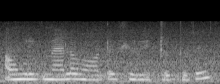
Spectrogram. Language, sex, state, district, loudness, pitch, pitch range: Tamil, female, Tamil Nadu, Nilgiris, -13 LUFS, 235 Hz, 230-245 Hz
